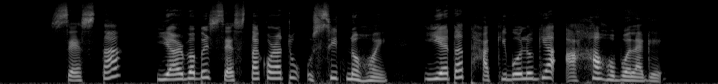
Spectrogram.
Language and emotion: Assamese, disgusted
